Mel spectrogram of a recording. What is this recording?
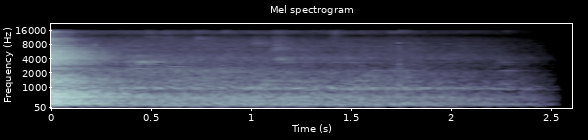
WC impulse 2
convolution, tiled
